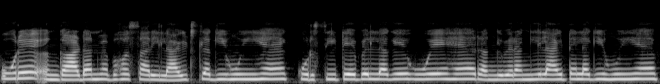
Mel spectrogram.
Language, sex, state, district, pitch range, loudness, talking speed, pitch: Hindi, female, Chhattisgarh, Bastar, 230-245 Hz, -14 LUFS, 165 wpm, 240 Hz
